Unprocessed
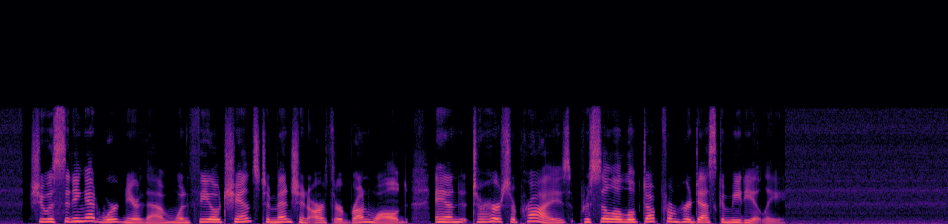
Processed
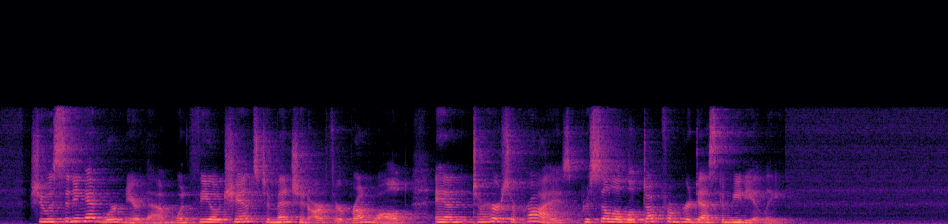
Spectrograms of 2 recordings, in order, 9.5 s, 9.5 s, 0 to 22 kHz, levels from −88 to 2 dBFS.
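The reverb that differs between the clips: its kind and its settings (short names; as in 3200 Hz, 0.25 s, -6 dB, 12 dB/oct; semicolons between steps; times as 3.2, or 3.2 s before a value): two-slope reverb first 0.73 s, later 2.2 s, from -18 dB, DRR 4 dB; gain +2.5 dB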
